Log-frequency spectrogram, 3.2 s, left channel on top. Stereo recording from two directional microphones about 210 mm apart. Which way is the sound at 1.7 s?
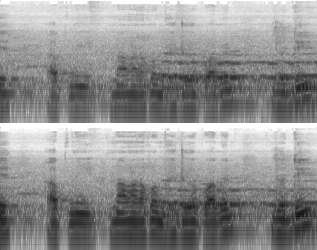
25° right (ahead or behind).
